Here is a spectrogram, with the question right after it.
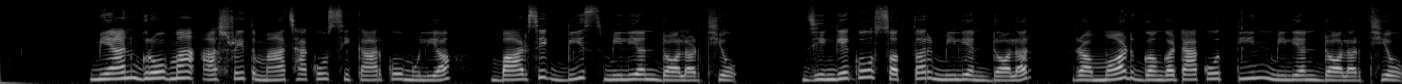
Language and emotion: Nepali, neutral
